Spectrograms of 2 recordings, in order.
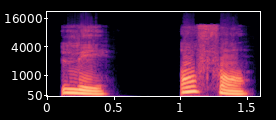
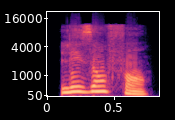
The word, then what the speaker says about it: les enfants: For example, with lait, the S is usually silent, but when the next word starts with a vowel, it is pronounced like a Z. So instead of saying les enfants, we pronounce it like les enfants.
